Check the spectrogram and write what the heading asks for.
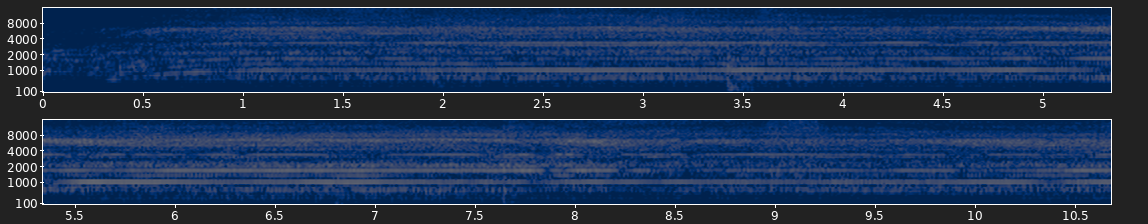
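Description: Handheld cordless window vacuum switching on and spinning up with a rising whine over the first second, then running at a steady pitch as it squeegees and sucks the wet glass board clean.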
